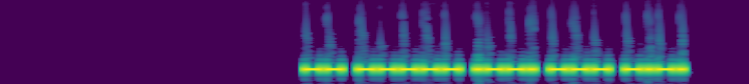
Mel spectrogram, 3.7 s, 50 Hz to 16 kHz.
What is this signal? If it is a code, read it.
Morse code, heard as a keyed tone, about 46 wpm, 700 Hz. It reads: M0POC
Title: DXCC-100 Call Signs - 5 Characters - 45wpm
